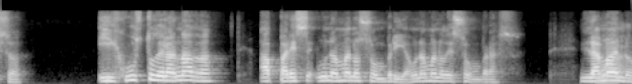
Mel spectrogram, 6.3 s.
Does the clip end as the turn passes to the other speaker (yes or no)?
no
